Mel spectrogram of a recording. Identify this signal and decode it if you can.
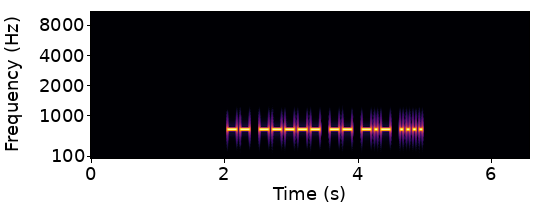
Morse code, heard as a keyed tone, about 25 wpm, 700 Hz. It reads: M0MKH
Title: DXCC-100 Call Signs - 5 Characters - Repeated 2x - 25wpm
